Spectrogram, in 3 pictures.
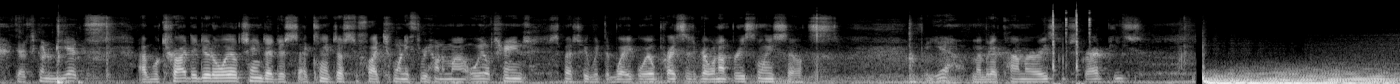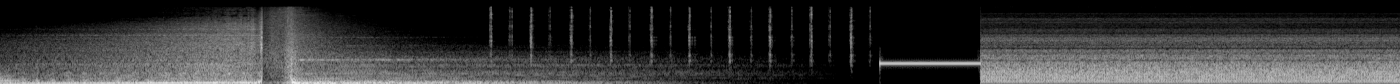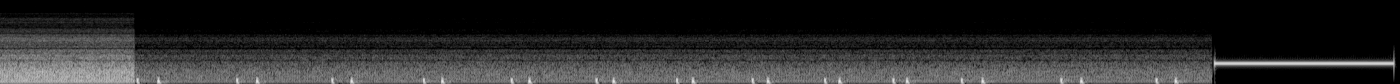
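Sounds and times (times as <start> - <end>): sharp clicks: 10.5 - 11.0, 18.8 - 22.8
ticking: 18.9 - 22.8.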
